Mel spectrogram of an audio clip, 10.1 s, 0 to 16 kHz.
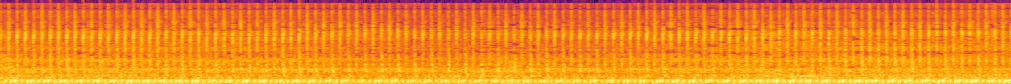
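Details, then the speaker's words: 2018 Honda Gold Wing 1800 with only 2,000 miles: fast steady knocking about three beats a second over the running engine; engine knock, cause not confirmed. "what's your thoughts JC on a 20 1800 going that's knocking in the bike only has 2,000 miles"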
